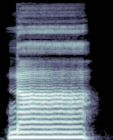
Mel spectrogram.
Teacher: Na is in the middle tone because the single syllable in the word na begins with the localist consonant no-nu and ends with the long vowel sara'a.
